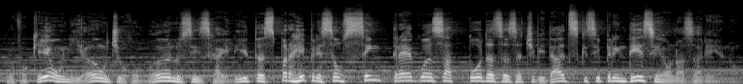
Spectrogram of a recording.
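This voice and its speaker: An actor with a Brazilian accent playing a fervent young former rabbi who preaches in a solemn, formal, declamatory way for a dramatized audiobook. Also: male voice, mid-range voice, sing-song, moderate pace, few pauses, a little mellow, close to an everyday voice. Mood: remorseful, fervent. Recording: music bed under the voice.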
